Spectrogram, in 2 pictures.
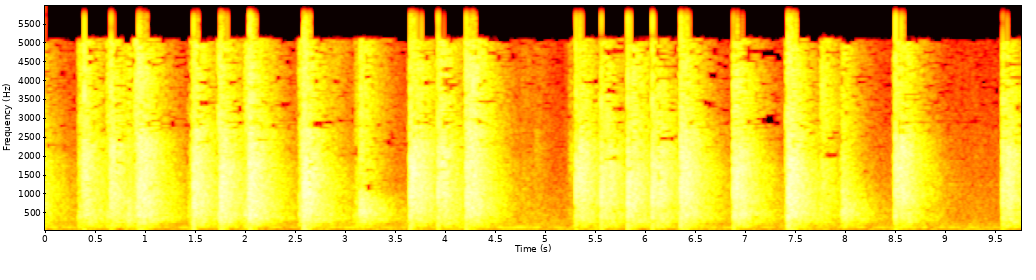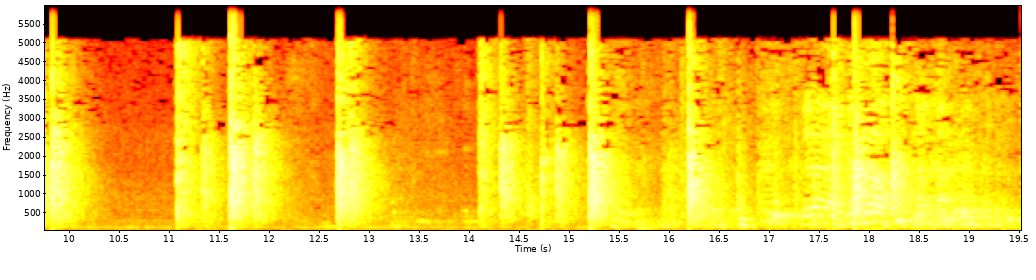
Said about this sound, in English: I'll give you a measure again, and we'll do 8, but we're just clapping it this time all together, and we'll do the whole thing. 1, 2, 3, 4.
